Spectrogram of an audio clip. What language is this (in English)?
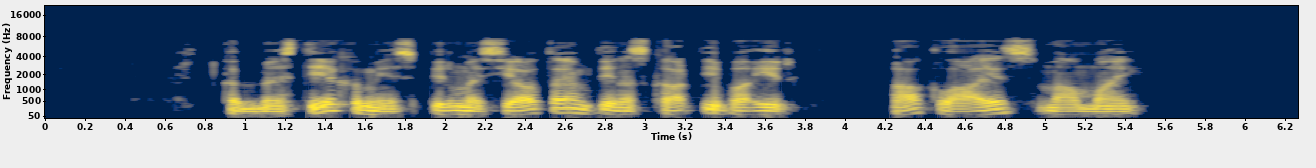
Latvian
